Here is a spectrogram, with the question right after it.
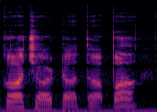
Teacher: क, च, ट, त, प, कंठ, तालु, मूर्धा, दंत, ओष्ठ, यहाँ इसका उच्चारण स्थान होता है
